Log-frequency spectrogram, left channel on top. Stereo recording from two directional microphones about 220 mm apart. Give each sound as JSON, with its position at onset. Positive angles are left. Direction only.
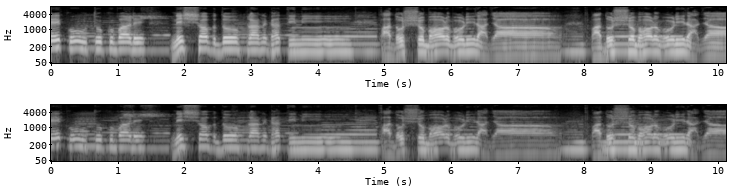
{"t": 0.3, "sound": "speech", "side_deg": 55}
